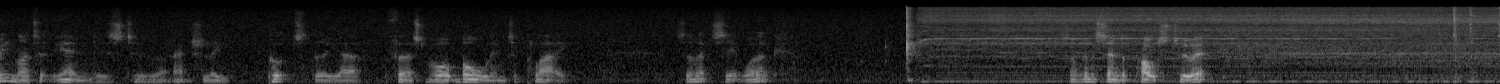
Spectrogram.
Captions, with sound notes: The green light at the end is to put the first ball into play. So let's see it work. [Motor whirring] I'm going to send a pulse to it.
